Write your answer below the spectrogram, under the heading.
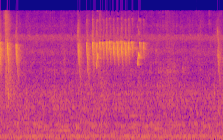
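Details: Kinoi bird singing nembak, the rapid shooting style, in semi-wild conditions: a few sharp high chips, then a quick run of bright, evenly spaced high notes lasting about a second, with faint background hum.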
